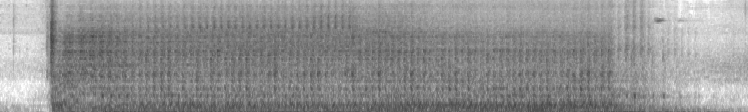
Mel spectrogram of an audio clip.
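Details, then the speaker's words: Masport vacuum pump engine running only on starting fluid: rough, uneven cranking that speeds up as cylinders fire, then dies once the starter releases, because it cannot sustain itself. "so i know that doesn't sound like it's running but really that sound is running it's just not running good not enough to sustain itself"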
